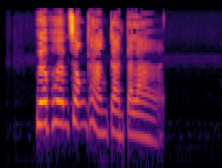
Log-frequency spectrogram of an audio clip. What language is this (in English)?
Thai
